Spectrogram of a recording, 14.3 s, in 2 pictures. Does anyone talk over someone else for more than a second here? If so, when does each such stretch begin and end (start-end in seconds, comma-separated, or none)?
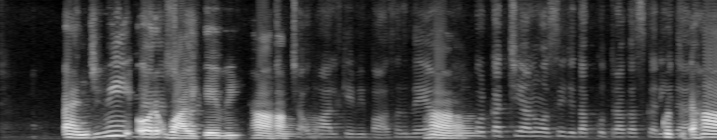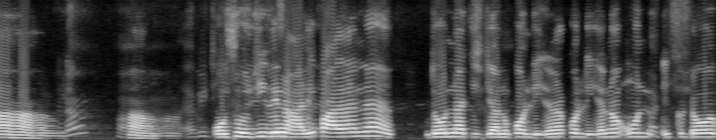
9.4-10.7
